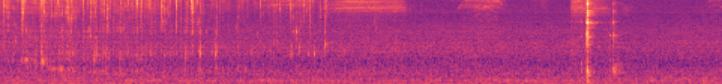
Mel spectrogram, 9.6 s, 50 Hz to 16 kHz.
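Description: Steeped Yunnan white tea, a 2024 pressing, pours in a steady, soft trickle with no talk, and a single sharp clink rings out near the end.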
